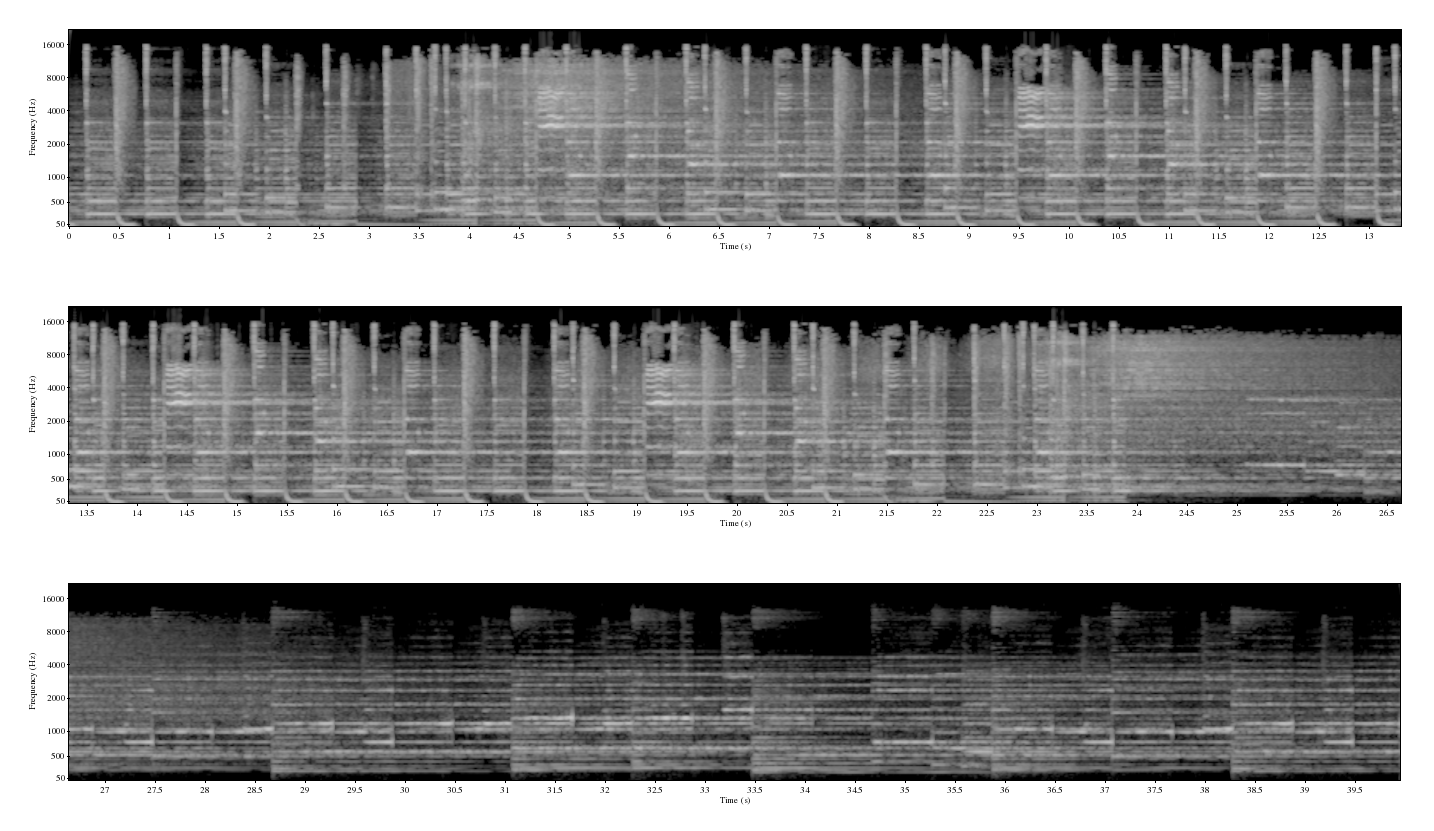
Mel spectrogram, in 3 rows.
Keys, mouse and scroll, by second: 1.9 click, 5.9 right click, 9.8 click, 13.6 right click, 15.2 click, 17.8 Delete, 20.7 click, 22.2 Delete, 24.4 click, 25.4 Delete, 27.2 click, 32.4 ctrl+Num_Lock, 34.7 click.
